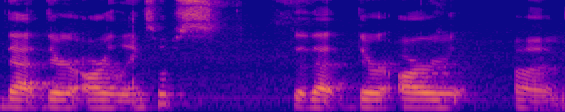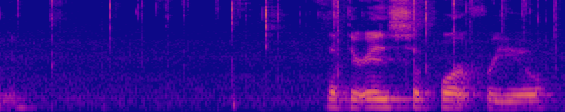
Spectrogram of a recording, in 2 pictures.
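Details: Adult woman who stutters, speaking live; part-word and word repetitions audible; stuttering.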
